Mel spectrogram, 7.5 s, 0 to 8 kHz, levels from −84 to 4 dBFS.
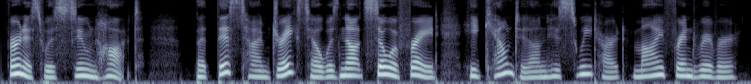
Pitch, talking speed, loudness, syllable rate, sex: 195 Hz, 170 wpm, -19 LUFS, 4.4 syllables/s, female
